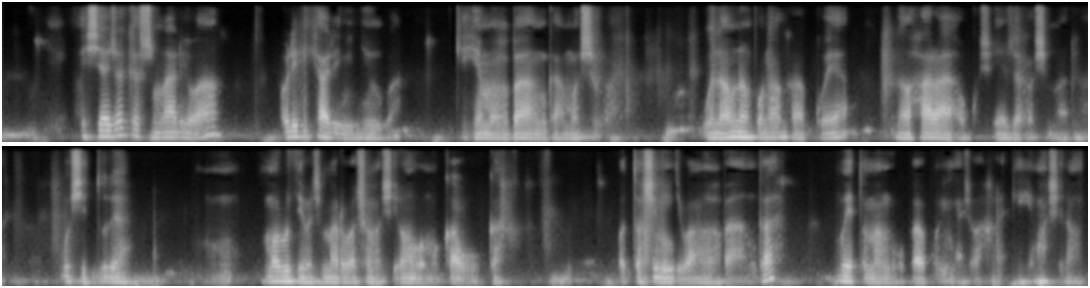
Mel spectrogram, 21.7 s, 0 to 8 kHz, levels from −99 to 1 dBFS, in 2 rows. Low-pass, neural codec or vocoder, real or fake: 7.2 kHz; codec, 24 kHz, 0.9 kbps, WavTokenizer, large speech release; fake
